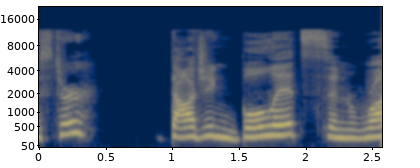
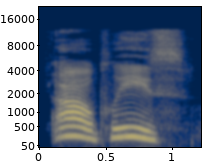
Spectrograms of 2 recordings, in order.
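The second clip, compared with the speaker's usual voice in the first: normal talking voice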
